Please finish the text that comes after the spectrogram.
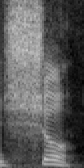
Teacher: la palatal es completamente sorda para los jóvenes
